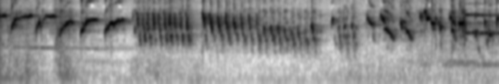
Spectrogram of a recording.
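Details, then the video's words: Belgian canary, a caged male, sings: looping whistled notes, then dense buzzy rolls and rapid chirped trills, closing with sharp twittered phrases. "canario belga cantando"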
